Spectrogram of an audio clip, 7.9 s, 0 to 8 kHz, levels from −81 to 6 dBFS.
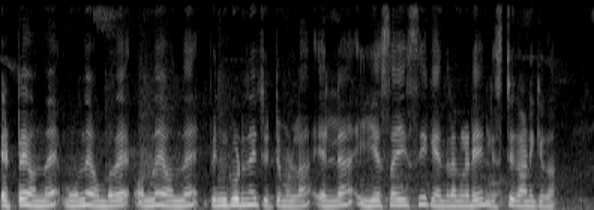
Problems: none marked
